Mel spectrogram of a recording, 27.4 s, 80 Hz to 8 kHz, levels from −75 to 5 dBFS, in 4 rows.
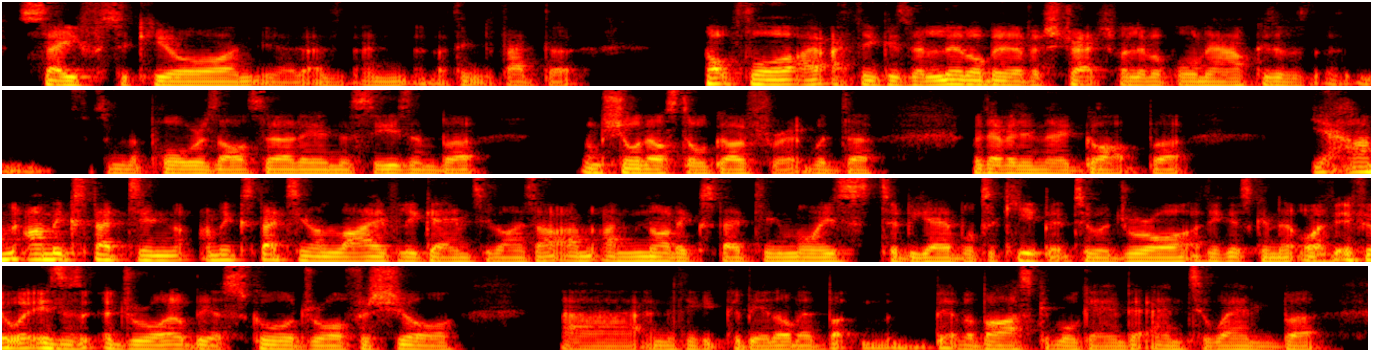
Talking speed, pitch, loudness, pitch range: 260 wpm, 105 Hz, -24 LUFS, 100-110 Hz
